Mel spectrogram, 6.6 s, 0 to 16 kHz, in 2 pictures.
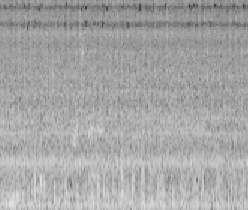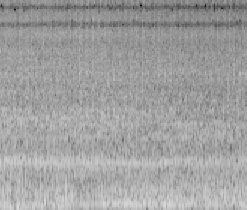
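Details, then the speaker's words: Toyota 80 Series Land Cruiser (FJ80) at steady idle after the whining fix: wheel being turned, only a faint thin tone left, no loud pump whine; power steering pump now sounds normal. "and if we actually move it around no more noise that's how you do it guys thanks for watching"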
